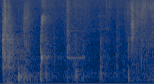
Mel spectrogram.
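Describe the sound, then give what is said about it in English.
An orderly and a man in a trucker hat walk into a room with a few soft, evenly spaced footsteps over a faint background hiss. “she stares at the door as the footsteps approach. As quickly as she sat up, she lays flat on her back as an orderly and a man in a trucker hat walk in.”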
